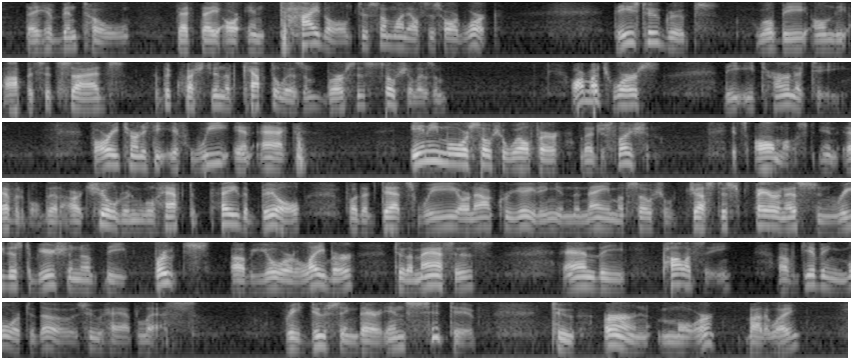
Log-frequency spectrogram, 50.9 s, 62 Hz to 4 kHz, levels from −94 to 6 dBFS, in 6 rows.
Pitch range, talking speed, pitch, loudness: 130-180 Hz, 120 wpm, 150 Hz, -24 LUFS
